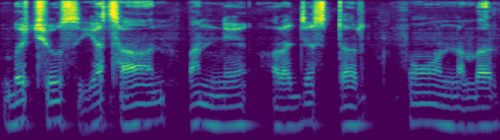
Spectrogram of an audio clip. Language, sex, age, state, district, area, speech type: Kashmiri, male, 30-45, Jammu and Kashmir, Bandipora, rural, read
